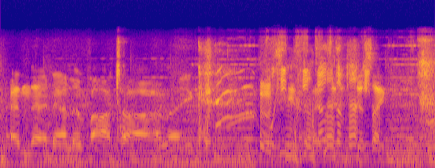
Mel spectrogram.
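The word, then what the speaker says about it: Ilúvatar: I knew you read it because you say Iluvatar, because that's how he says it in the audiobook, and he puts the accent on the wrong. It's Iluvatar. That's how you should say it.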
